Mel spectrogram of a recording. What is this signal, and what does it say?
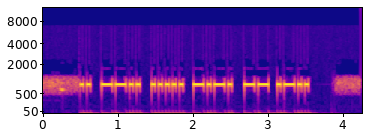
Morse code, heard as a keyed tone, about 26 wpm, 850 Hz. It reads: IZ5CML
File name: simple-file-list / tx5k 10mcw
